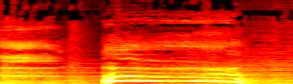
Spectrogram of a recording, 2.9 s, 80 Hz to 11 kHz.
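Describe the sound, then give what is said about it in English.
A loud monster shriek, the Sabusan's Fell Shriek, a deafening cry in a 30-foot cone, bursts in suddenly and holds one high, howling tone for over a second before sliding downward and cutting off. A quiet background hum comes before it. “Sabusan emits a deafening cry in a 30-foot cone.”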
